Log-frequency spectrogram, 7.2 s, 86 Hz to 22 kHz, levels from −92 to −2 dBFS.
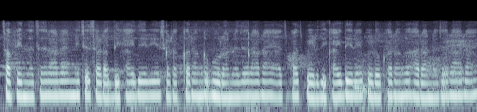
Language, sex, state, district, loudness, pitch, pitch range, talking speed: Hindi, female, Chhattisgarh, Sukma, -18 LUFS, 195 Hz, 185-195 Hz, 275 wpm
